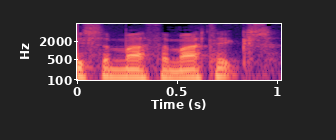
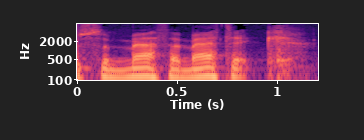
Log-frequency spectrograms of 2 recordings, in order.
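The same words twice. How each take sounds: First: "mathematics" said with the final S; correct word form. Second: "mathematic" said without the final S; wrong word form. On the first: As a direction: keep the S sound on "mathematics". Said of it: "You say some mathematics". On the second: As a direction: drop the S from "mathematic". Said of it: "because you don't say". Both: Shown as a demonstration.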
